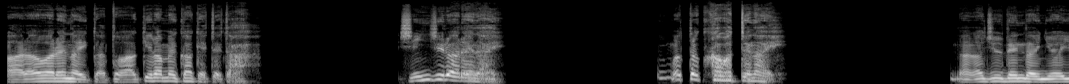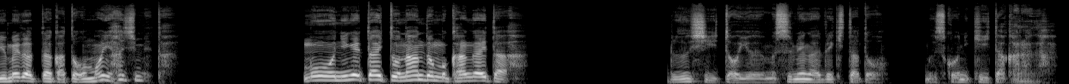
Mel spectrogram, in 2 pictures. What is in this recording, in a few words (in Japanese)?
老人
